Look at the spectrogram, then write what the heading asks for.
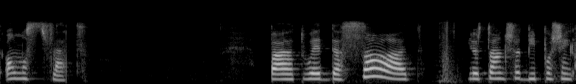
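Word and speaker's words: ص: produce or pronounce the sod uh it's as if you are pronouncing a scene but push the air up so nothing is so only push the the tongue up is so the the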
